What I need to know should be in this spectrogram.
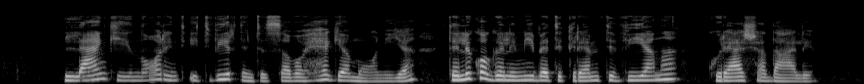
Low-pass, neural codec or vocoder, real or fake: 9.9 kHz; none; real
